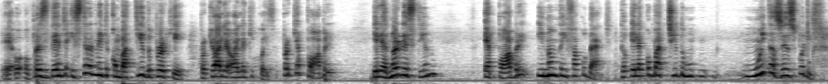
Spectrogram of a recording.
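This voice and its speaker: Earnest school director with restarts. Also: female voice, mid-range voice, lively intonation, fast, darkish tone. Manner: earnest, speaks in long explanatory runs with frequent restarts. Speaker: school director, interview guest. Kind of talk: radio interview. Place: radio studio.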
